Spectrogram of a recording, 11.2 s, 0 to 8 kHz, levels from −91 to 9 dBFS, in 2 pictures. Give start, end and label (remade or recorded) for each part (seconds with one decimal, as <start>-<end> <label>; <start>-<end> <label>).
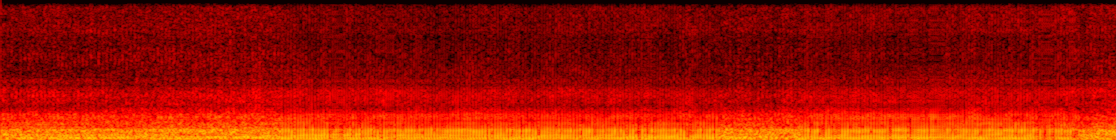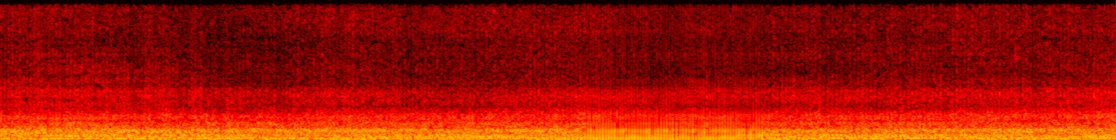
0.0-1.4 recorded; 1.4-3.6 remade; 3.6-4.0 recorded; 4.0-5.4 remade; 5.4-8.5 recorded; 8.5-9.4 remade; 9.4-11.2 recorded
